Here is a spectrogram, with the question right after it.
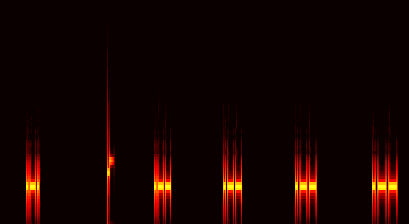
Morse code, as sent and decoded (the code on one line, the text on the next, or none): .-. / .-- .-- .-- .--
R WWWW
